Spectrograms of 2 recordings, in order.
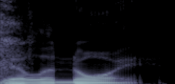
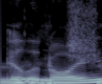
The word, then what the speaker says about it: Illinois: I believe, correct me if I'm wrong, I believe the S is silent and it's Illinois. And oh. I've heard you say Illinois a lot. And I'm pretty sure it's not Illinois.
